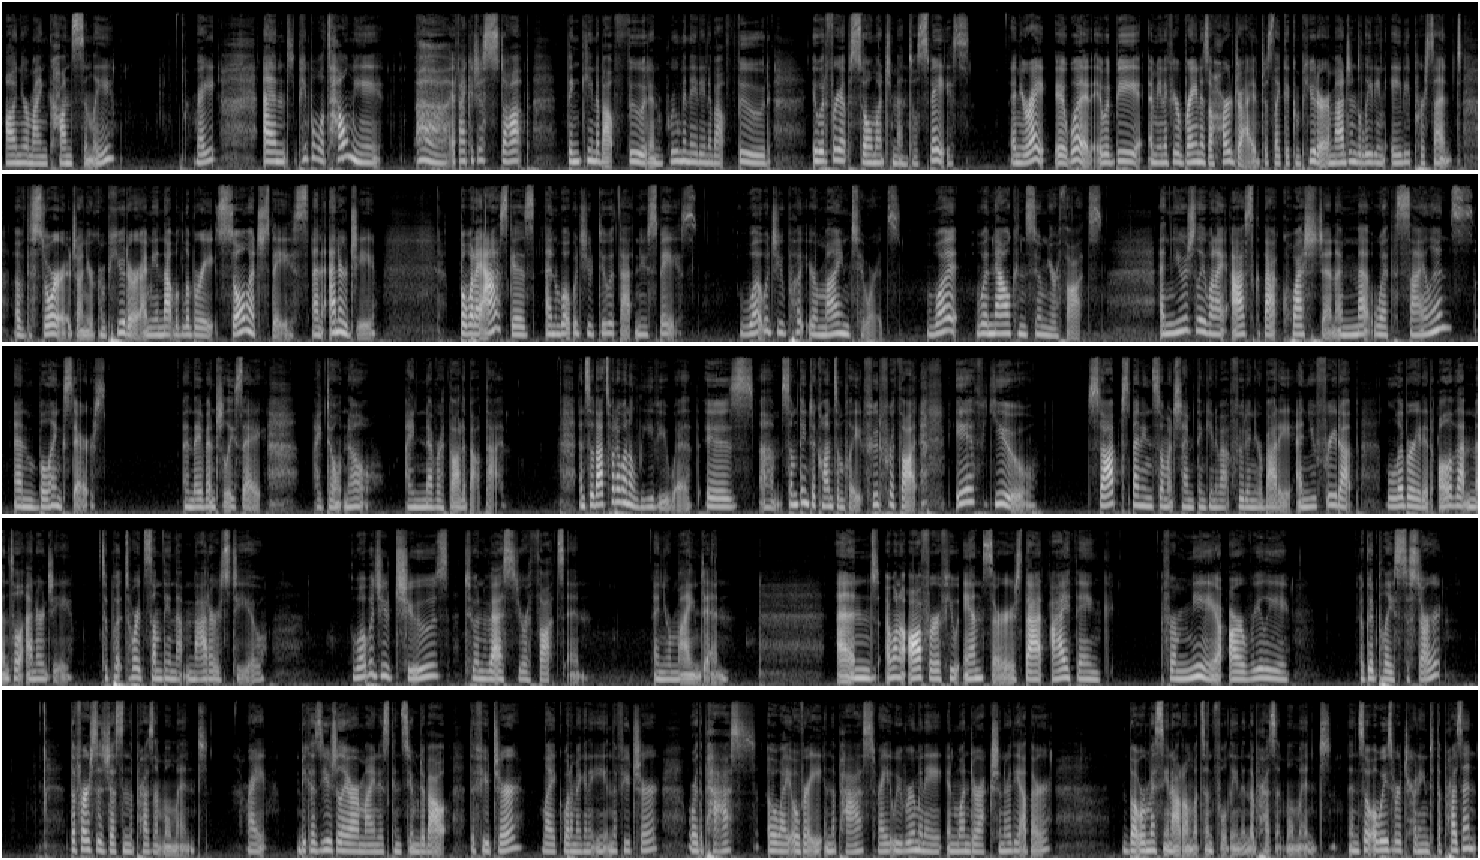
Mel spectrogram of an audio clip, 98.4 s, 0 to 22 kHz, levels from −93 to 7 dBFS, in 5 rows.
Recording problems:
none

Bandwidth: 16 kHz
